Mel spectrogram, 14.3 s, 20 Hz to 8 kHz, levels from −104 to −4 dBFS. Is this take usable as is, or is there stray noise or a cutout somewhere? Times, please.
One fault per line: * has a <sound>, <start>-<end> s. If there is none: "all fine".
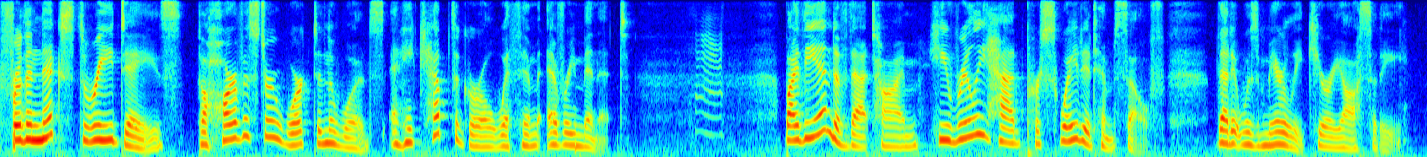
* has a breath, 6.9-7.3 s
